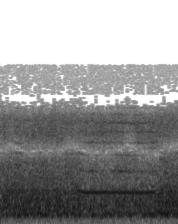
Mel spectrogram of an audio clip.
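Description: A steady, loud rumble of a very late train at a railroad station fills the whole stretch, with a faint sustained hum rising partway through. No one speaks.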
